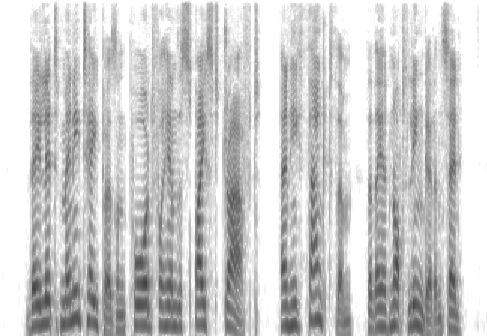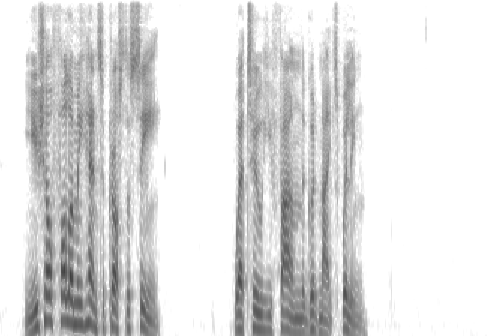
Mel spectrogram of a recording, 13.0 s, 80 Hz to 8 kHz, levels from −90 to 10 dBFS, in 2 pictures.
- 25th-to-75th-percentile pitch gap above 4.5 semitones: Yes, average, 4.9 semitones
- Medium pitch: Yes, medium, 165 Hz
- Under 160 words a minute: No, average, 170 wpm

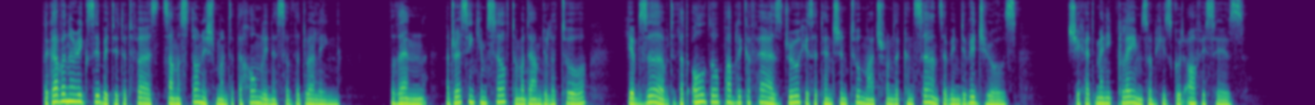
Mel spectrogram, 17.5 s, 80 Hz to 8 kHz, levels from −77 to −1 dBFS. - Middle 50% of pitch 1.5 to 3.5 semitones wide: No, average, 4.3 semitones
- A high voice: No, low, 135 Hz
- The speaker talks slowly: No, average, 155 wpm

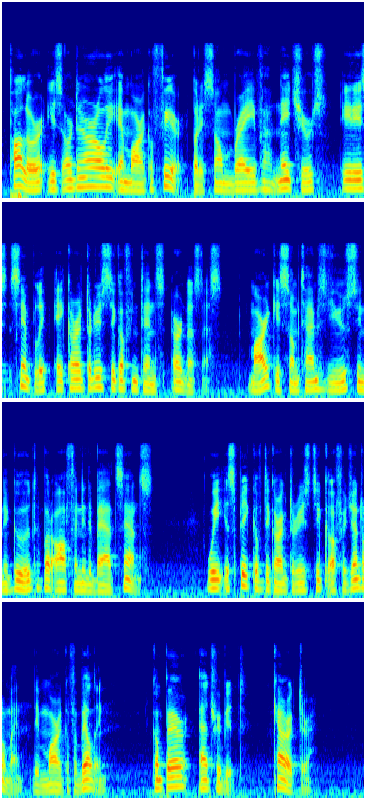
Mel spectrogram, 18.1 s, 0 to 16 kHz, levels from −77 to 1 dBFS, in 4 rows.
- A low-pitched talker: Yes, low, 115 Hz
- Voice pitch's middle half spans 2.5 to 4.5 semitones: Yes, average, 4.0 semitones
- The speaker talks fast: No, average, 160 wpm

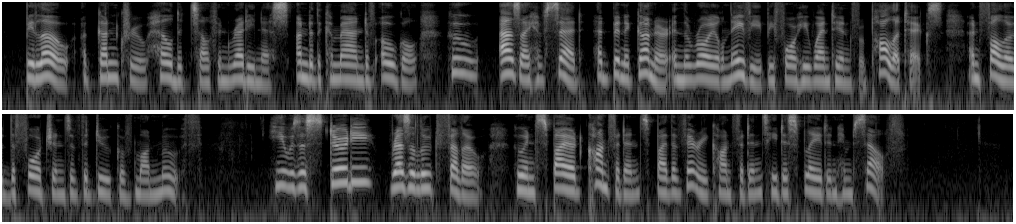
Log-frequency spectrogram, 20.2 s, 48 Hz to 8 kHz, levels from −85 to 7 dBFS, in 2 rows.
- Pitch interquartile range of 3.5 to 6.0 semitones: Yes, average, 3.9 semitones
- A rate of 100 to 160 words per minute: No, average, 170 wpm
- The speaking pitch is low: No, high, 200 Hz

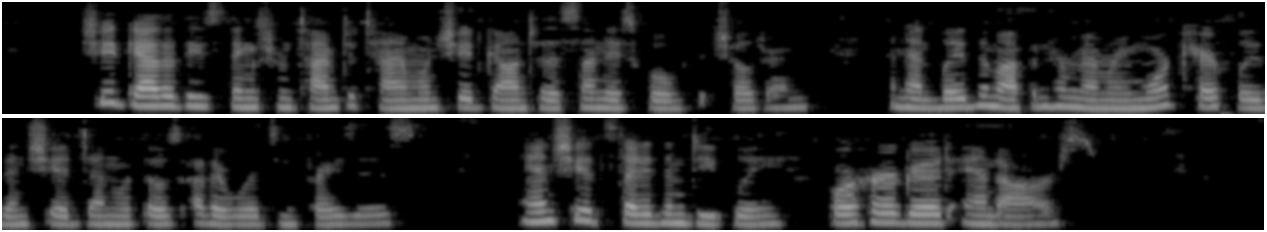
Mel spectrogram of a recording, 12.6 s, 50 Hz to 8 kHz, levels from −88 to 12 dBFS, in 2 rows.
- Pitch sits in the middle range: Yes, medium, 175 Hz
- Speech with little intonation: Yes, narrow, 2.3 semitones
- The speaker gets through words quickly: Yes, fast, 240 wpm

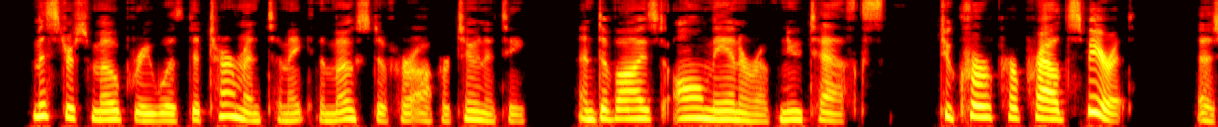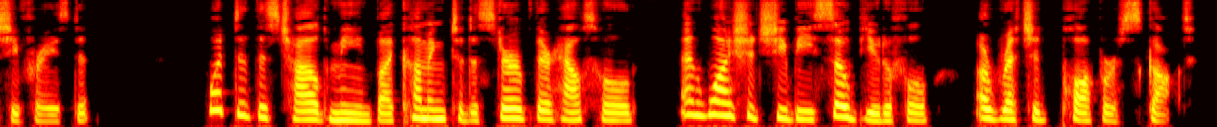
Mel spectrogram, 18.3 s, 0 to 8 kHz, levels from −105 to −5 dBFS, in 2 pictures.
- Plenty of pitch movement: No, average, 4.7 semitones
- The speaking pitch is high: Yes, high, 195 Hz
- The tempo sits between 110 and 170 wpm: Yes, average, 160 wpm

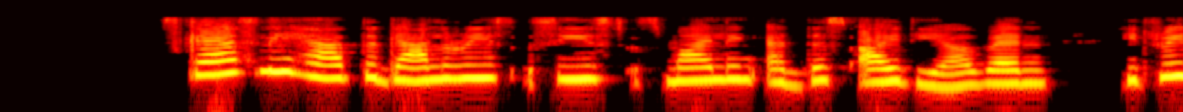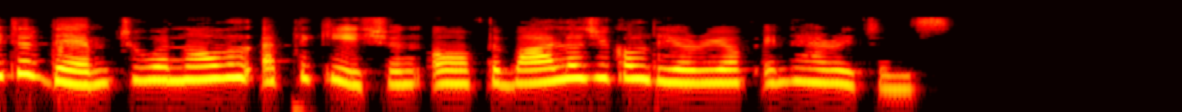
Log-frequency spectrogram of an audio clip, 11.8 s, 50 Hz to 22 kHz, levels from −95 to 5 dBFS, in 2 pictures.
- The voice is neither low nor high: No, very high, 280 Hz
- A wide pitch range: No, average, 4.3 semitones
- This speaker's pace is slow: Yes, slow, 115 wpm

